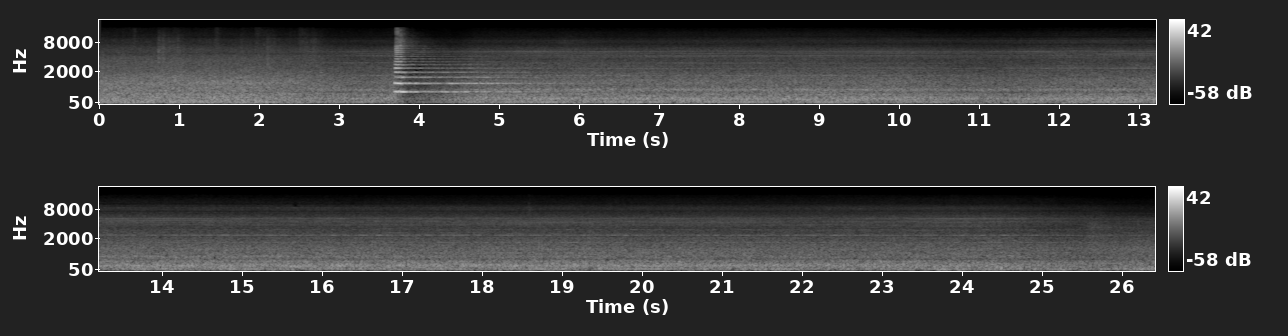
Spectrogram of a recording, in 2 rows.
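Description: China Railways HXD3D electric locomotive sounding one short, loud horn blast about four seconds in, then a steady rumble with a faint high whine as the train rolls slowly into the station.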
